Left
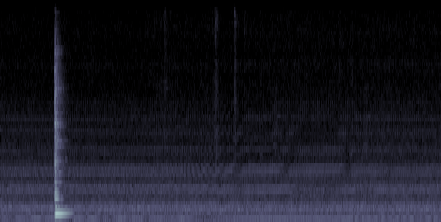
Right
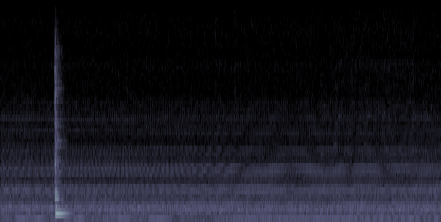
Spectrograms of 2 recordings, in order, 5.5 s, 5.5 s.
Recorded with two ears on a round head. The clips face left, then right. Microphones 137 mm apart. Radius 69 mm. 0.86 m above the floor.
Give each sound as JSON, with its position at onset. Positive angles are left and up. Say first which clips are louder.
{"t": 0.7, "sound": "a cowbell", "louder": "left 11 dB", "side_deg": 85}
